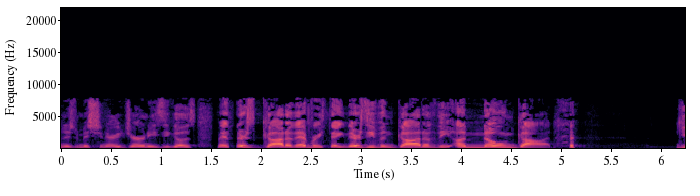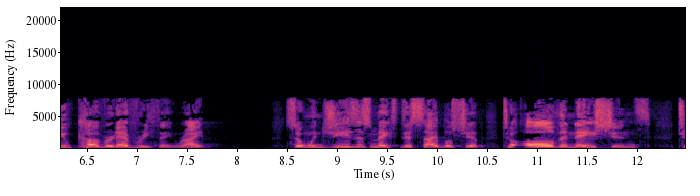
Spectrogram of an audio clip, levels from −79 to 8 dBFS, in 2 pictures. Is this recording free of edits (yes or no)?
no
